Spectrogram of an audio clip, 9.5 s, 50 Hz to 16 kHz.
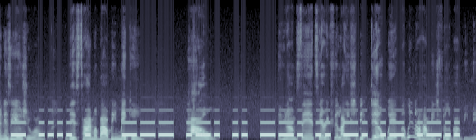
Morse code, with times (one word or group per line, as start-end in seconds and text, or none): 0.2-1.8 THE
2.4-9.2 ORIGINAL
